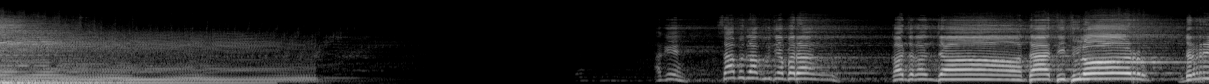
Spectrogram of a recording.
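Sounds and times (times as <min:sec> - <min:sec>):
electric guitar and keyboard chord: 0:00.0 - 0:03.4.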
